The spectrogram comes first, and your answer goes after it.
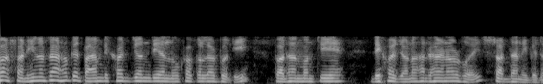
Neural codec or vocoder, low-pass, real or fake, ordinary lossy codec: codec, 16 kHz, 4.8 kbps, FACodec; 3.6 kHz; fake; none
